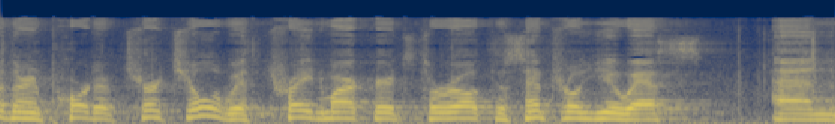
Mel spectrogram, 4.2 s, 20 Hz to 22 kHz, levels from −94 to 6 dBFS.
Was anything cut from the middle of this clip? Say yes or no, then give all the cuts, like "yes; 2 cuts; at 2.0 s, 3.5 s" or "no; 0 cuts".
no; 0 cuts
